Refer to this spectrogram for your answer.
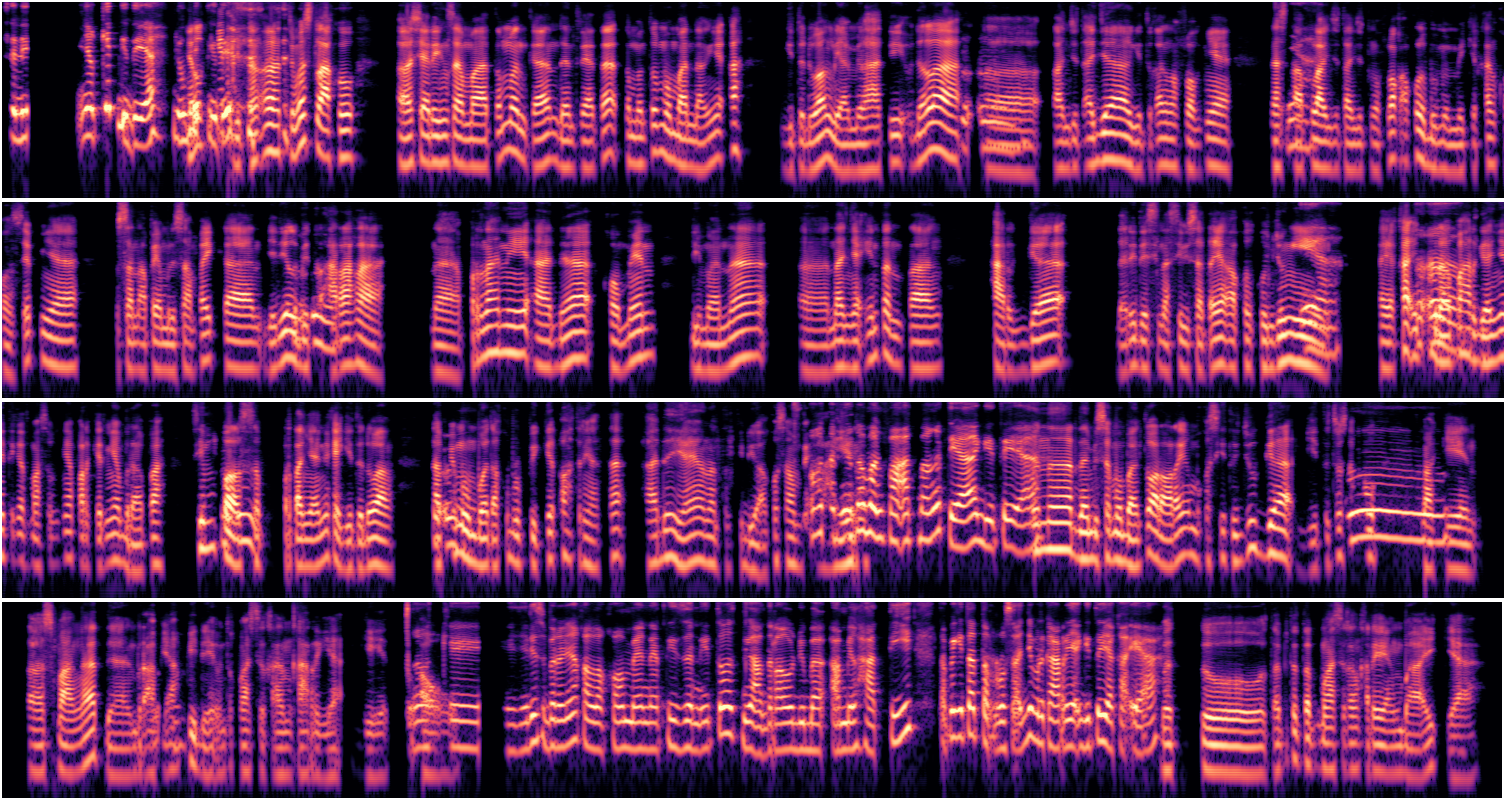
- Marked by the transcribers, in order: laugh; in English: "sharing"
- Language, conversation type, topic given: Indonesian, podcast, Bagaimana kamu menjaga konsistensi berkarya di tengah kesibukan?
- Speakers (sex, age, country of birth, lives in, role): female, 45-49, Indonesia, Indonesia, host; male, 25-29, Indonesia, Indonesia, guest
